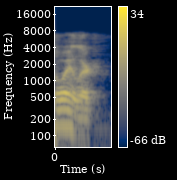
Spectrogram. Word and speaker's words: Euler: and I'll call it Oiler it's pronounced Oiler all right Oiler 6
